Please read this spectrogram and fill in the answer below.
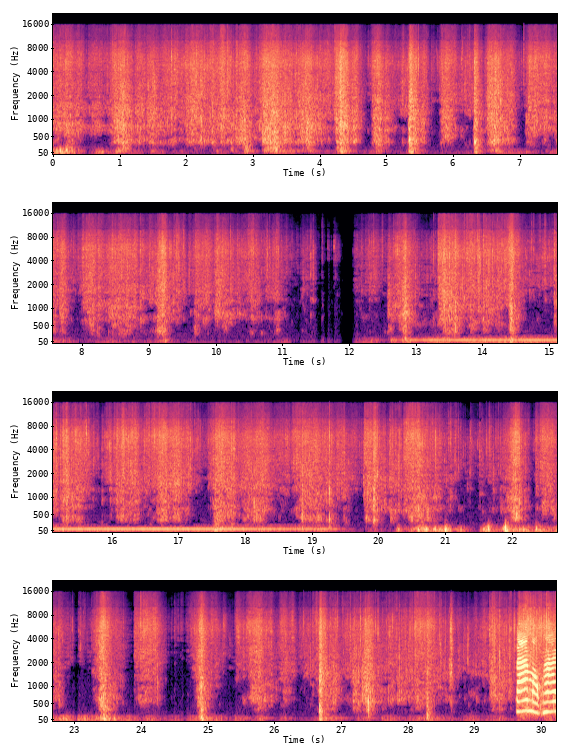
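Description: Plastic packaging crinkling and rustling in irregular bursts as a bundle of clothes is handled and opened. A low steady hum joins for about seven seconds midway.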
